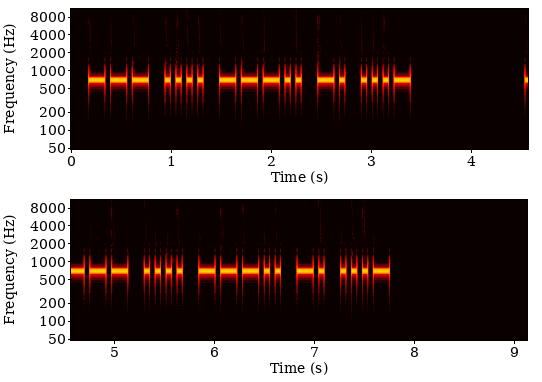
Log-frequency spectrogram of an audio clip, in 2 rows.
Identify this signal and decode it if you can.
Morse code, heard as a keyed tone, about 22 wpm, 700 Hz. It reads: OH8NV OH8NV
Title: DXCC-100 Call Signs - 5 Characters - Repeated 3x - 22wpm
